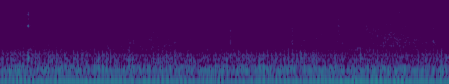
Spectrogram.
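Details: A pet cat purrs steadily as it is combed, a deep even vibrating rumble running unbroken through the whole stretch, with faint rustling of fur and comb above it.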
